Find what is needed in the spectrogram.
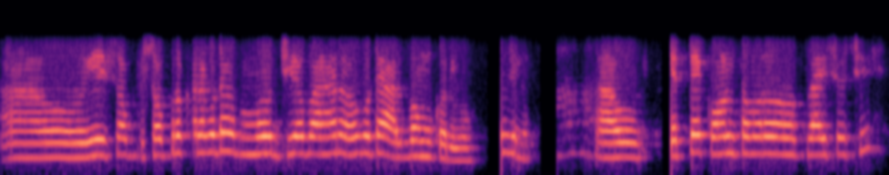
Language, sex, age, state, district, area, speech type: Odia, female, 45-60, Odisha, Cuttack, urban, conversation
